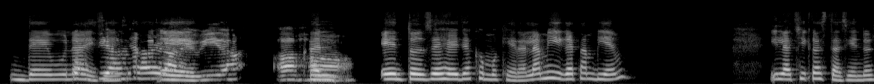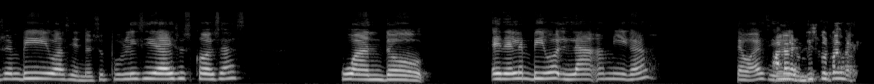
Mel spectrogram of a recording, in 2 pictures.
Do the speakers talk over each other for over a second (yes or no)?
yes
